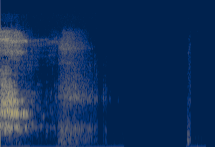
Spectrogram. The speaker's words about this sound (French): On va faire une grande inspiration. Et une grande expiration.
